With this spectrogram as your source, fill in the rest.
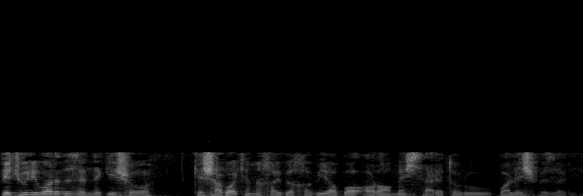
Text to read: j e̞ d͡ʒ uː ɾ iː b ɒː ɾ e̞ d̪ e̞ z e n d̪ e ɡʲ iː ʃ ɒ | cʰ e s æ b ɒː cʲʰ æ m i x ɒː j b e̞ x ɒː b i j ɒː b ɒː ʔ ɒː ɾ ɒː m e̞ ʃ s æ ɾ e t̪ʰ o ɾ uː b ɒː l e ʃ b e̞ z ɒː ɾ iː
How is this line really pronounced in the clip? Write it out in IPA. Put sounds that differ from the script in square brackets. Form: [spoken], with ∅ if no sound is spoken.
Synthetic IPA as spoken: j e̞ d͡ʒ uː ɾ iː [v] ɒː ɾ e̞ d̪ e̞ z e n d̪ e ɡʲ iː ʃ [o] | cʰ e [ʃ] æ b ɒː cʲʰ [e] m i x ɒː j b e̞ x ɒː b i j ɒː b ɒː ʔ ɒː ɾ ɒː m e̞ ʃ s æ ɾ e t̪ʰ o ɾ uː b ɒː l e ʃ b e̞ z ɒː ɾ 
